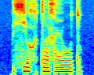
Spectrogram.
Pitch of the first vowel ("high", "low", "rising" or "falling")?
low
